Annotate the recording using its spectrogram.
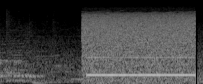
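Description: A TV-static sound effect used as an edit transition: loud, even hiss with one steady tone running under it. It starts just under a second in and cuts off suddenly.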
